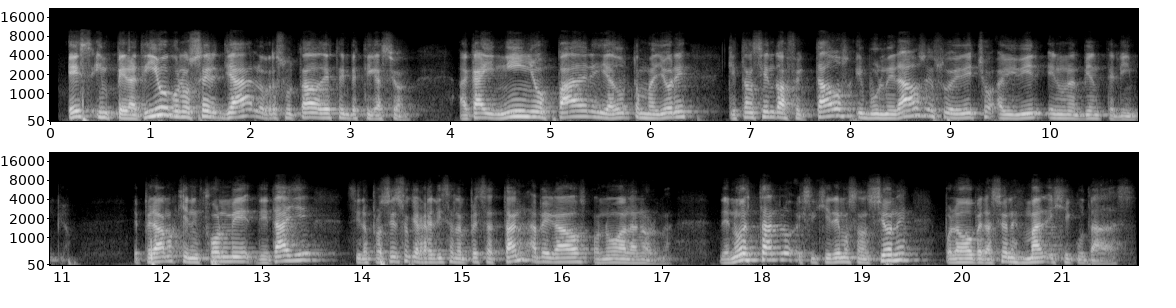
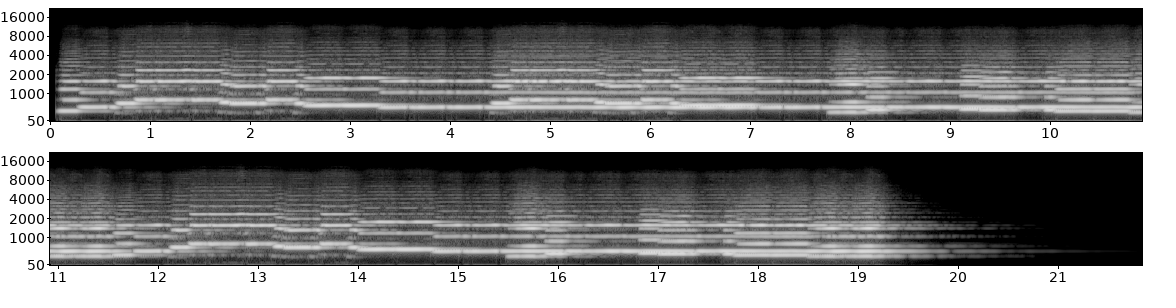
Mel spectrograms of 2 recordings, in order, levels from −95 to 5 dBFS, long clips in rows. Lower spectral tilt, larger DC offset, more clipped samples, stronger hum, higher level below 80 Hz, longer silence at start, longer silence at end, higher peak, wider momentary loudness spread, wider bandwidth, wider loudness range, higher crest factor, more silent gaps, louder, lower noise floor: first, -6.5 dB/octave vs -2.5 dB/octave; second, under 0.1% vs 0.2%; neither; neither; first, -44 dBFS vs -70 dBFS; first, 0.2 s vs 0.05 s; second, 0.2 s vs 2.15 s; second, -4 dBFS vs 0 dBFS; first, 11 LU vs 5 LU; first, 8.4 kHz vs 7.2 kHz; about the same, 3 LU vs 2 LU; about the same, 16 dB vs 12 dB; neither; second, -20 LUFS vs -13 LUFS; second, -63 dBFS vs under -90 dBFS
